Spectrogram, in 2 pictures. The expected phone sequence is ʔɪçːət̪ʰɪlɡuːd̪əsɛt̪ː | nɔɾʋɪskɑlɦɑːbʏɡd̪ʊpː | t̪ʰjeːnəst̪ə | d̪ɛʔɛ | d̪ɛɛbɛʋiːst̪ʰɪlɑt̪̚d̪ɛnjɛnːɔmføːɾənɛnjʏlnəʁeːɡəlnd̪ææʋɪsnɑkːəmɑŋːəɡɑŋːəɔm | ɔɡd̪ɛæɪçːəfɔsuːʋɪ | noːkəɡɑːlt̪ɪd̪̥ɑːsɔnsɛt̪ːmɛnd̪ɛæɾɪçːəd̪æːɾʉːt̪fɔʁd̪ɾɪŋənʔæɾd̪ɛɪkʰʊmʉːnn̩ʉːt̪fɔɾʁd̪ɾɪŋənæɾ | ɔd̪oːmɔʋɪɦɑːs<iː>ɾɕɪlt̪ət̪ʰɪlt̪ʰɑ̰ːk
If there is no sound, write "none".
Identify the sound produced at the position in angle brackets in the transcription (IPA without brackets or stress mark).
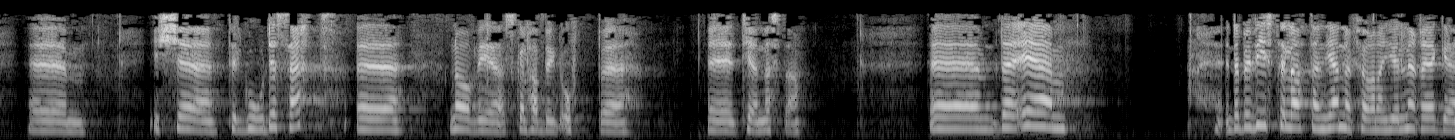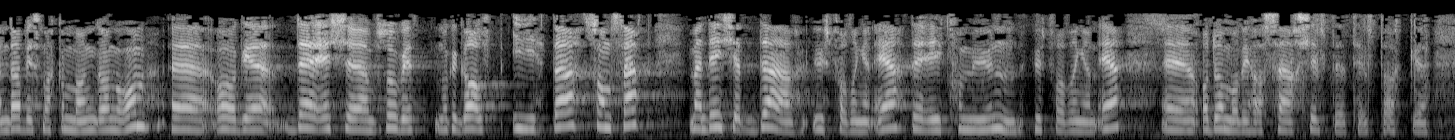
æː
